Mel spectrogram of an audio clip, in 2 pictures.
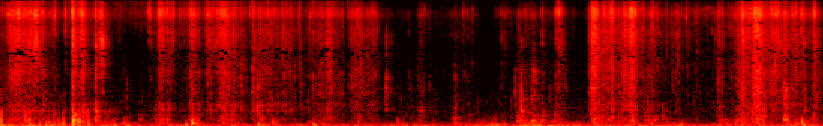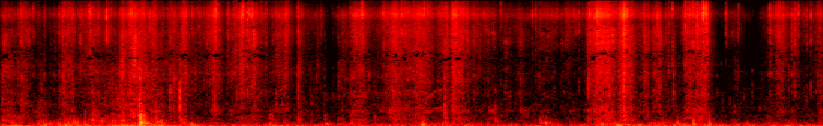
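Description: Irregular rustling and crinkling of a plastic sheet and cardboard box as kittens play in and around them, with scattered light knocks.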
